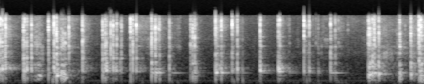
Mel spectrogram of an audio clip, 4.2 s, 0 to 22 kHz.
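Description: Long black nails tap and scratch the label and ridged bottom of an empty, clear plastic sports drink bottle lying on its side. Quick, hollow, crackly taps come in irregular bursts over a low resonance around 300 Hz, with bright scratchy edges. Each tap dies away quickly.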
